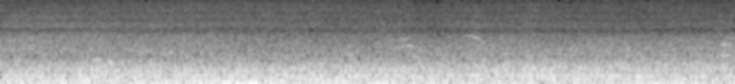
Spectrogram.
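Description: Steady rush of storm wind buffeting the microphone, mixed with surf breaking on the beach: the wind of Hurricane Helene.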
